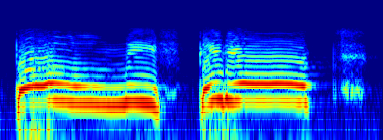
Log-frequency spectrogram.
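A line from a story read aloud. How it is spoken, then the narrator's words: Shouted. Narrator (Russian): крикнул бравый капитан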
